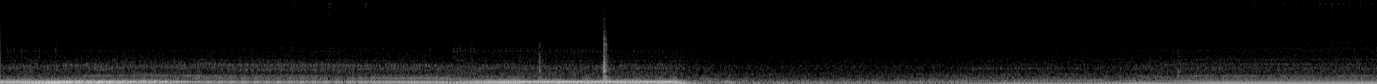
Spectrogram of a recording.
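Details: Proton Inspira on a cold start: the engine catches and runs unevenly with a low knocking/misfire-like thumping before it settles; fine once warmed up. Cause not confirmed.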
